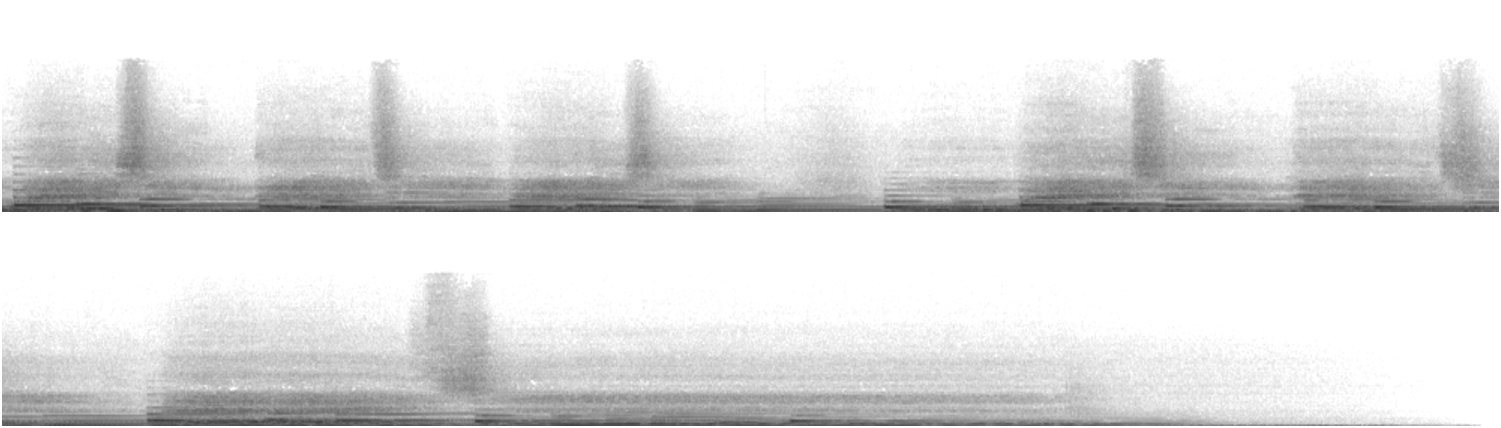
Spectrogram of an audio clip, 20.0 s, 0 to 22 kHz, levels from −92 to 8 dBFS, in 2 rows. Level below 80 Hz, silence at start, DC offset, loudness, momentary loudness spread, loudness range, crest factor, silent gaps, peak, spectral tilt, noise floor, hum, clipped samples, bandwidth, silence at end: -46 dBFS; 0 s; under 0.1%; -25 LUFS; 12 LU; 10 LU; 18 dB; none; -8 dBFS; -7 dB/octave; -63 dBFS; none; under 0.1%; 14 kHz; 0.8 s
